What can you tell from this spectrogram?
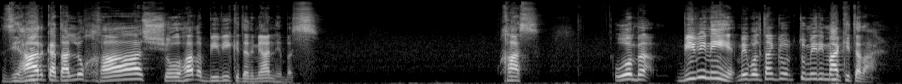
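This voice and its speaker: High, bright-voiced man teaching Quran commentary. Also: animated, pauses often, dry recording. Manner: asks and answers his own questions, repeats key points; recites short Arabic verse phrases then glosses them.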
